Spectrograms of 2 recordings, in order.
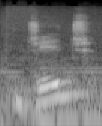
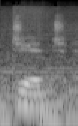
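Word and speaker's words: Jydge: They made a game about time travel, and they made Neon Chrome, and they made Jidge. I think it's pronounced Judge, but it looks like Jidge.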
